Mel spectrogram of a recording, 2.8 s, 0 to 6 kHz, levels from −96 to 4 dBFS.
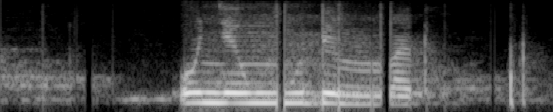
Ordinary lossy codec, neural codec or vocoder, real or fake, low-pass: Opus, 32 kbps; none; real; 5.4 kHz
